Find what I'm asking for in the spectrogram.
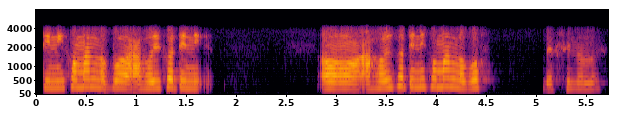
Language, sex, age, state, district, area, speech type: Assamese, female, 18-30, Assam, Dhemaji, rural, conversation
